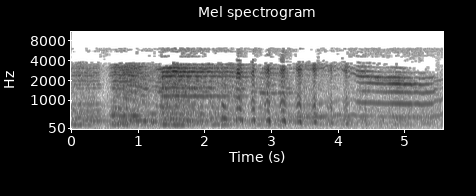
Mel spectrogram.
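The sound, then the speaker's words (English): A black cat named Satan meows in drawn-out, wavering cries, breaking into a quick run of short mews midway before ending in another long, plaintive yowl. No one speaks. “Let us join old Nancy and Satan, her wise black cat.”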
